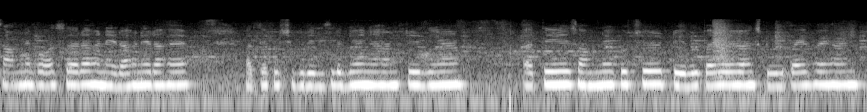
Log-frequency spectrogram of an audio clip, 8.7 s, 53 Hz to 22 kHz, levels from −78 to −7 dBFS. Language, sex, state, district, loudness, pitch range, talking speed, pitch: Punjabi, female, Punjab, Fazilka, -12 LUFS, 225-235 Hz, 160 wpm, 230 Hz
